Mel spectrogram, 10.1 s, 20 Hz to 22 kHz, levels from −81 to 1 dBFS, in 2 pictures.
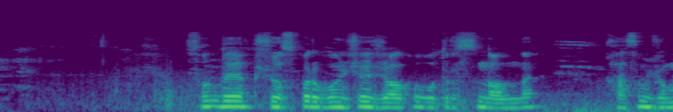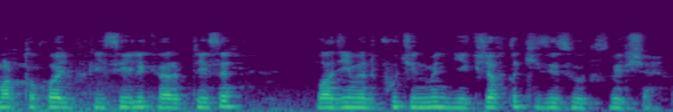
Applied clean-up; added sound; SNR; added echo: none; Thunder; 18 dB; none.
